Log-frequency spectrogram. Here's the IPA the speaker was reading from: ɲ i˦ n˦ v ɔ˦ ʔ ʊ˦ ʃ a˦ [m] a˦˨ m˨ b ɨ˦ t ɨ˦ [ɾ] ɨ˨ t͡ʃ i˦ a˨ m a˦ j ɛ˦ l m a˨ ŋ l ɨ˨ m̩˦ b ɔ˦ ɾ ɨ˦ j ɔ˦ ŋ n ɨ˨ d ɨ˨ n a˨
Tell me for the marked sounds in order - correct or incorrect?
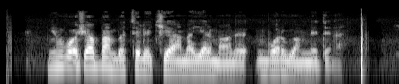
incorrect, incorrect

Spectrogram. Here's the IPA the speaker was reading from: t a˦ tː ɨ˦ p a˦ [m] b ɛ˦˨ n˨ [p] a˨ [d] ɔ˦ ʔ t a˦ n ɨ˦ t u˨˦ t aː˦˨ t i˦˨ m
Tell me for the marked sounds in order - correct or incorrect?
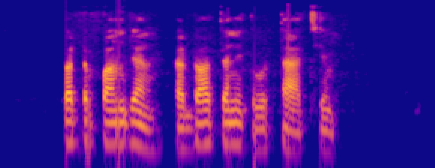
correct, incorrect, correct

